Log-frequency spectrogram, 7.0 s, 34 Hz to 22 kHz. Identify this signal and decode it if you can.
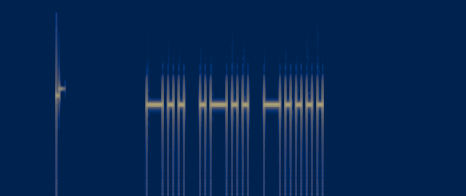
Morse code, heard as a keyed tone, about 15 wpm, 700 Hz. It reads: DL6
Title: Callsign Prefixes for Top 25 DXCC - 15wpm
